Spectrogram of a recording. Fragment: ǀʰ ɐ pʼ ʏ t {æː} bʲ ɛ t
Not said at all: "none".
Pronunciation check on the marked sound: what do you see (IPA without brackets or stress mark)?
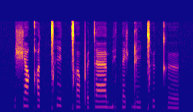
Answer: æː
